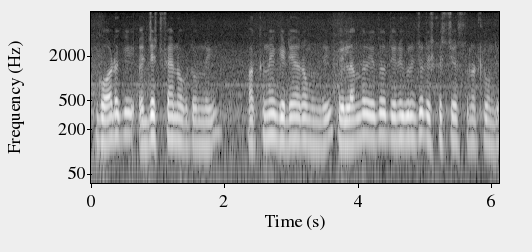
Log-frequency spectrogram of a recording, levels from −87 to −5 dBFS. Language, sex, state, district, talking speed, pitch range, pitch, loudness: Telugu, male, Andhra Pradesh, Guntur, 120 wpm, 135-160 Hz, 150 Hz, -19 LUFS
